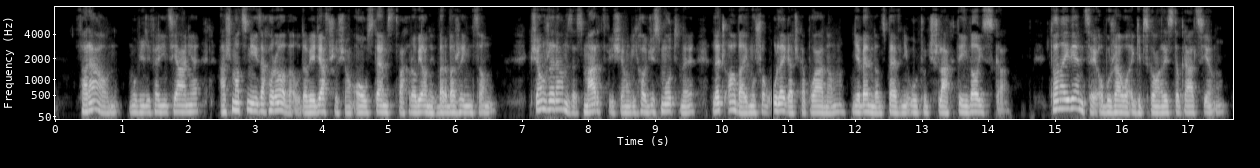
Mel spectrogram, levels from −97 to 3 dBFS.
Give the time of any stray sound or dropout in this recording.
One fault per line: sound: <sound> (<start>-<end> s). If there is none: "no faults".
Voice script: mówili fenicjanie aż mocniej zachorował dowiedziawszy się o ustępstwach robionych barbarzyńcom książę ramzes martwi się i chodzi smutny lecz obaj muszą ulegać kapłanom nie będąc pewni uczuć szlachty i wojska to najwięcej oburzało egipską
sound: dropout (10.8-10.8 s)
